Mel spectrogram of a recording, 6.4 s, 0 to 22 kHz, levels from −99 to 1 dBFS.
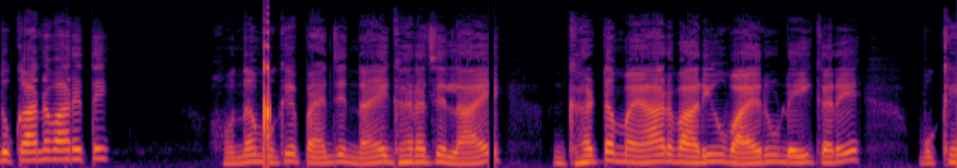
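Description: Abrupt gaps of silence cut the speech at 1.76 to 1.81 s, just before "मूंखे पंहिंजे", and at 3.26 to 3.32 s, after "घर जे". Each is a corrupt frame muted: the decoder rejected damaged compressed data, which fits two frames each time, and silence was substituted without shifting the timing.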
